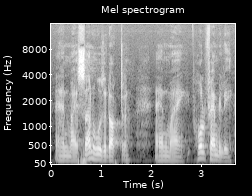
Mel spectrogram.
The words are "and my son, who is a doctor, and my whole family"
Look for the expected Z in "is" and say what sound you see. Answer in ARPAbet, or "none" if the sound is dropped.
Z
